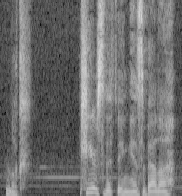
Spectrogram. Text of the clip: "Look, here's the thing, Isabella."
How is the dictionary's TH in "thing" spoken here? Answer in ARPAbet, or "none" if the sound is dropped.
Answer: TH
